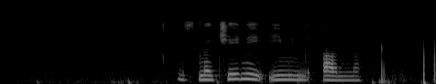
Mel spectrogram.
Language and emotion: Russian, neutral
